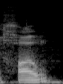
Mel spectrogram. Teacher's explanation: خو واو زبر خو، یہ حرف لین ہے اس لیے واو نرمی سے پڑھیں گے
